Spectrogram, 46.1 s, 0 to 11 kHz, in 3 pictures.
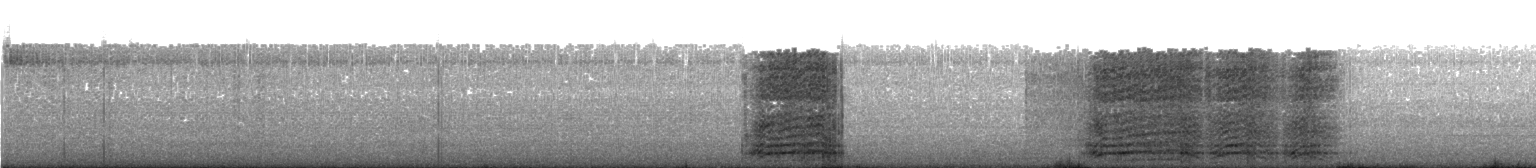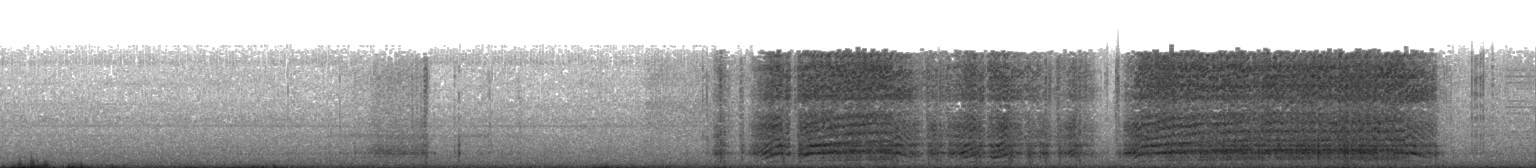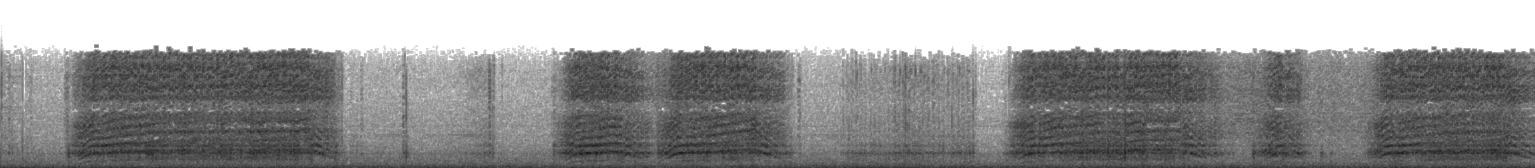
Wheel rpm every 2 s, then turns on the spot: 0, 0, 0, 30, 20, 60, 50, 0, 0, 10, 0, 60, 70, 90, 120, 30, 140, 10, 80, 30, 80, 60, 80.
18-20 34-36 38-40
